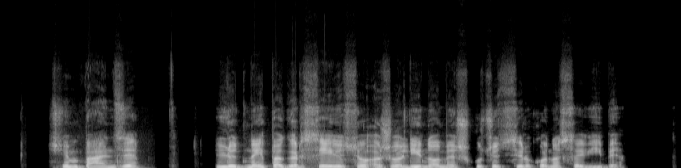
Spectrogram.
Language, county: Lithuanian, Kaunas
